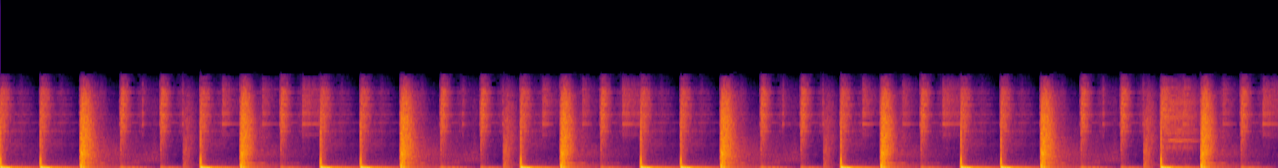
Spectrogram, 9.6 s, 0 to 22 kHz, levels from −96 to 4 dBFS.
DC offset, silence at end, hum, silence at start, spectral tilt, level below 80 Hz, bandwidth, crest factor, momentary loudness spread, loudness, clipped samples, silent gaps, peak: under 0.1%; 0 s; none; 0 s; -4 dB/octave; -20 dBFS; 12 kHz; 18 dB; 14 LU; -18 LUFS; under 0.1%; none; 0 dBFS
